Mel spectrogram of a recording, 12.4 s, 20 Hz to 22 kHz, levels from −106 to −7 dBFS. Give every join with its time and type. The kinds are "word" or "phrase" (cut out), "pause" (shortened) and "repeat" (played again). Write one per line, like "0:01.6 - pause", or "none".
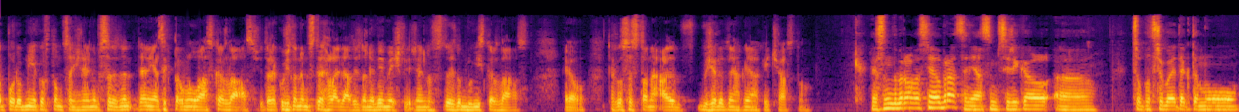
none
